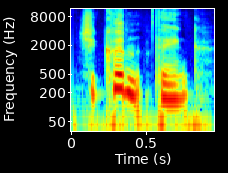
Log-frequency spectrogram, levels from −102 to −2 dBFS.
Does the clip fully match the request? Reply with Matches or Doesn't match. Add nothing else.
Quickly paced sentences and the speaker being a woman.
Doesn't match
